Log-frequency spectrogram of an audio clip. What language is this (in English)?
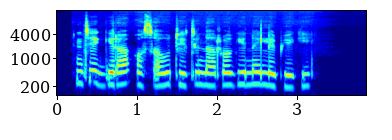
Masai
